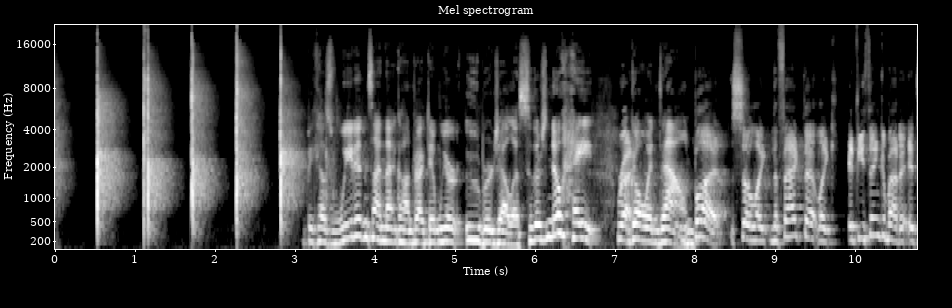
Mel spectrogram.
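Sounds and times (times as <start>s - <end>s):
slow clap: 0.0s - 3.5s
speech: 3.1s - 10.7s.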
